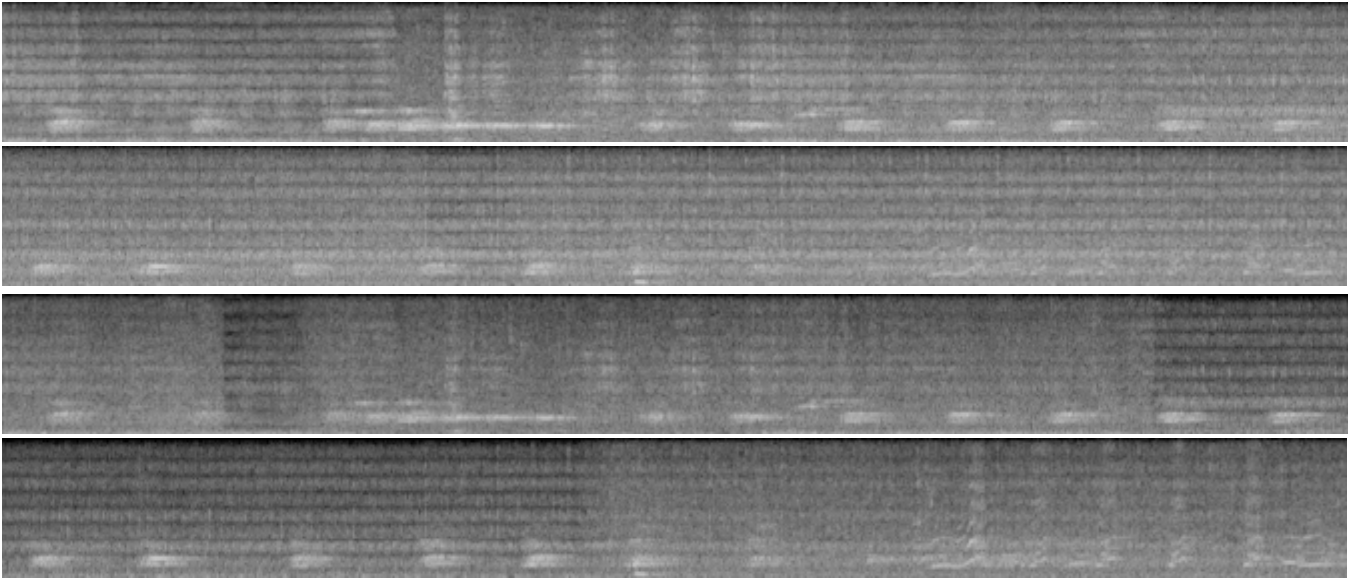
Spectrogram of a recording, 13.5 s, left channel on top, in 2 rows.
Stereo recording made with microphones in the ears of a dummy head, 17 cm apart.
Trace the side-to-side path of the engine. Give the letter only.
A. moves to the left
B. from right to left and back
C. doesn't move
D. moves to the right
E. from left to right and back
C.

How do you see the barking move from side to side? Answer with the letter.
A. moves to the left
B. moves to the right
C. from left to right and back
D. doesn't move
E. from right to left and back
B.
